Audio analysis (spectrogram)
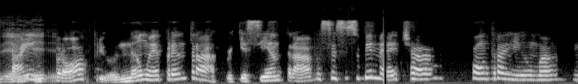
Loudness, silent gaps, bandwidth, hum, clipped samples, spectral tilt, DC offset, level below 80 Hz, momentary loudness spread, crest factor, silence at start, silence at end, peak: -13 LUFS; none; 8.6 kHz; none; under 0.1%; -5 dB/octave; under 0.1%; -48 dBFS; 5 LU; 12 dB; 0 s; 0 s; 0 dBFS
